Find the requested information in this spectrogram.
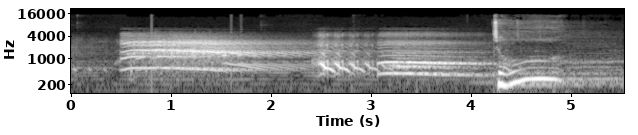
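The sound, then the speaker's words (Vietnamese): A child crying in a horror tale: high, wavering, tonal wails in several sustained bursts, ending with a sharp shriek that drops into a lower whimper. “Bỗng nhiên là có tiếng khóc. Là có tiếng khóc.”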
